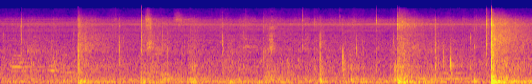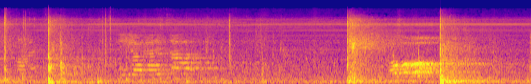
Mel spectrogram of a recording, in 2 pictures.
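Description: A ball bounces on a hard floor in a large echoing gym.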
